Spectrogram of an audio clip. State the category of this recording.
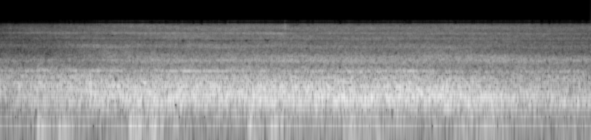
Soundscapes > Urban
